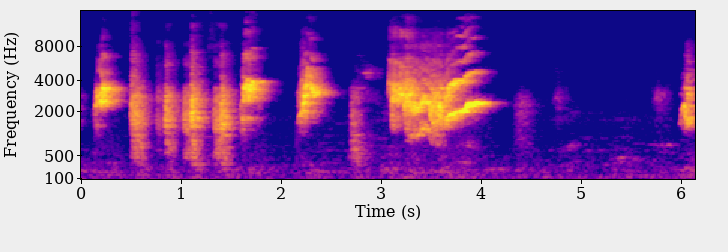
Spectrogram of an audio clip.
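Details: Javan myna singing in a recording meant to prompt caged birds to sing: a quick series of harsh chattering notes, then a longer grating phrase that ends in a whistle.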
